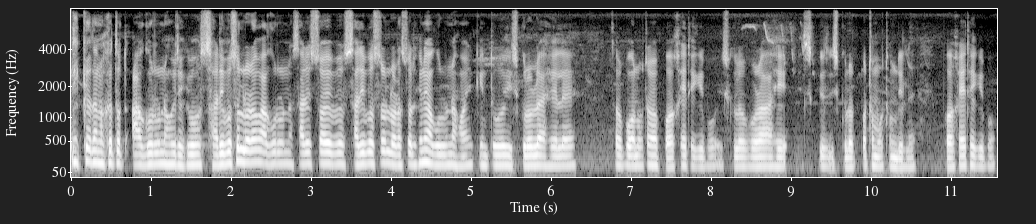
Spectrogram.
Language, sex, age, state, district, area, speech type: Assamese, male, 30-45, Assam, Goalpara, rural, spontaneous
